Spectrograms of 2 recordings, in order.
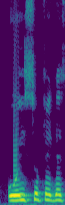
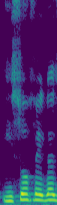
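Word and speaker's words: oesophagus: इसको ओइसोफेगस नहीं बोलते, इसको ईसोफेगस बोलते हैं। प्रोनाउंसिएशन ई से शुरू होती है, ओ साइलेंट होता है।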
